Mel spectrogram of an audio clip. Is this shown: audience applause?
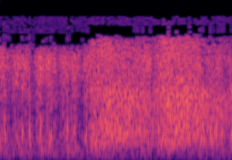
no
